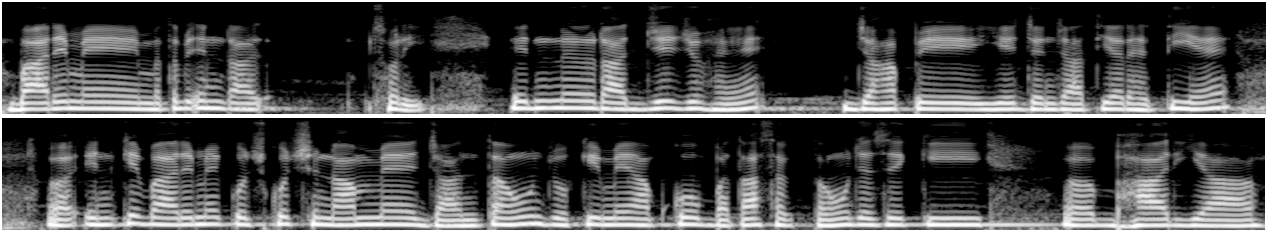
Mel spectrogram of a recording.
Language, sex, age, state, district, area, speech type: Hindi, male, 18-30, Madhya Pradesh, Jabalpur, rural, spontaneous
